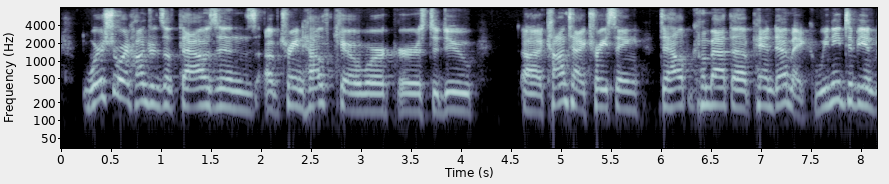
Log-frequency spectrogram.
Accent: United States; What I would say is that we are just as American as anyone else.

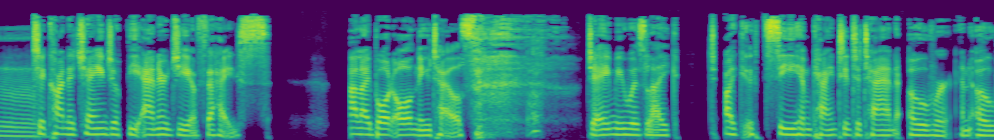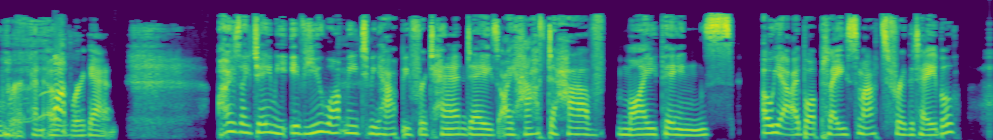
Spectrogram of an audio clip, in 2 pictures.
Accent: Ireland; Yeah, do you know what? Because we're Irish and we just get on with it, and we're not, because the heat wave will be over tomorrow.

